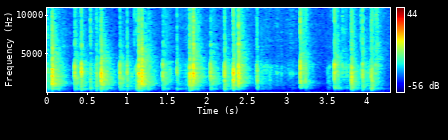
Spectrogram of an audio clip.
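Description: A pink "MAKE STUDIO" cardboard makeup palette box with a clear plastic window, held in the hands, is tapped with super long blue acrylic nails. A quick, uneven run of crisp, bright clicks follows, each dying out almost at once with no low-end thump.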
